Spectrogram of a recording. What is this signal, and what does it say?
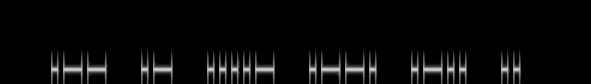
Morse code, heard as a keyed tone, about 20 wpm, spaced as for 15 wpm, 700 Hz. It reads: WA4PLI
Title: 193 Lesson 31g - Letter v - Call Signs 20wpm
